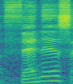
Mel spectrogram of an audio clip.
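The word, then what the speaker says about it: Fiennes: movies we have of we have Ralph uh fenis I think how you say his name you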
